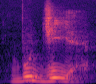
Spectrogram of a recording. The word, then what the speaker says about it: bugia: E o GI também, só dando um destaque para a pronúncia, GI tem o som de DG, tá? O DGI, bugia.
